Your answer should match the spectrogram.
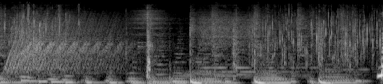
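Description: Water pours continuously and fairly loudly, splashing and gurgling with shifting pitch, during a paper-doll hair-washing craft.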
